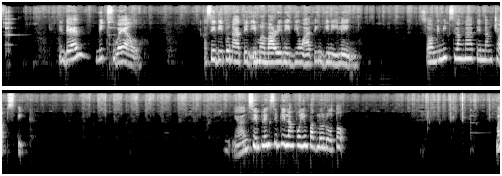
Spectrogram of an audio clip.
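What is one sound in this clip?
Chopsticks scrape and clink against a ceramic bowl.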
